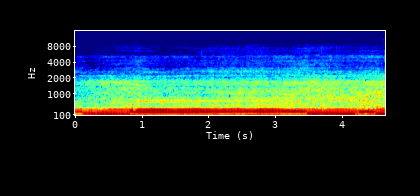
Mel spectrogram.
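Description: Kawasaki KLX250 fitted with a 13T sprocket being ridden, engine droning loud and close with steady low rumble and slight shifts in pitch, no talk.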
